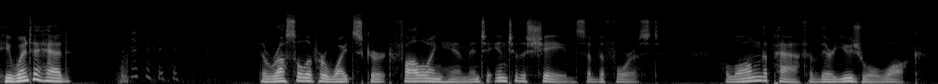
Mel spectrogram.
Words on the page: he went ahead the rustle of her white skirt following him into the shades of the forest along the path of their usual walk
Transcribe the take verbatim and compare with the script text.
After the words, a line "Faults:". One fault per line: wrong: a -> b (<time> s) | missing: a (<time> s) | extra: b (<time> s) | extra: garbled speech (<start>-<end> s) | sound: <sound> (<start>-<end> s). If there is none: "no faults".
he went ahead the rustle of her white skirt following him into into the shades of the forest along the path of their usual walk
Faults:
sound: laugh (1.1-2.3 s)
extra: into (5.0 s)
